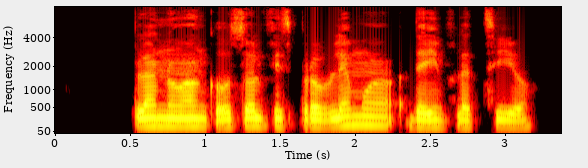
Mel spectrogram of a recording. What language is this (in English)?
Esperanto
